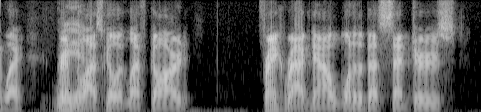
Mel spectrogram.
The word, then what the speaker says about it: Glasgow: Americans like to pronounce Glasgow like Ragnow, like Glasgow, and it's just not. There's a place. No, it's called Glasgow.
